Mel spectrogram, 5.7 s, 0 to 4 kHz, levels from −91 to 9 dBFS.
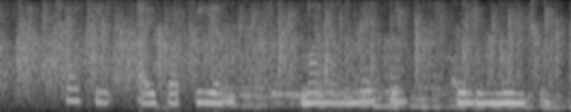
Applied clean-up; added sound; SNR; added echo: none; Applause; 4 dB; none.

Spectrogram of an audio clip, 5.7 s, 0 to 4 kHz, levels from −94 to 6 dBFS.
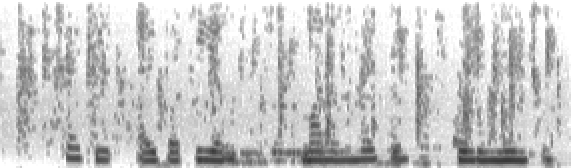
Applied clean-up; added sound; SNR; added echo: classical method spectral subtraction.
